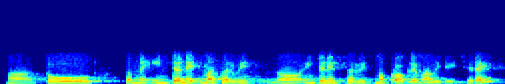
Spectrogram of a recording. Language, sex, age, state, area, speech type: Gujarati, female, 30-45, Gujarat, urban, conversation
